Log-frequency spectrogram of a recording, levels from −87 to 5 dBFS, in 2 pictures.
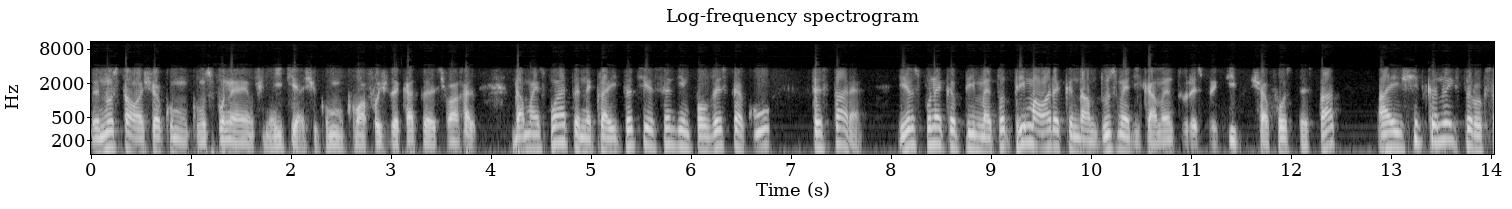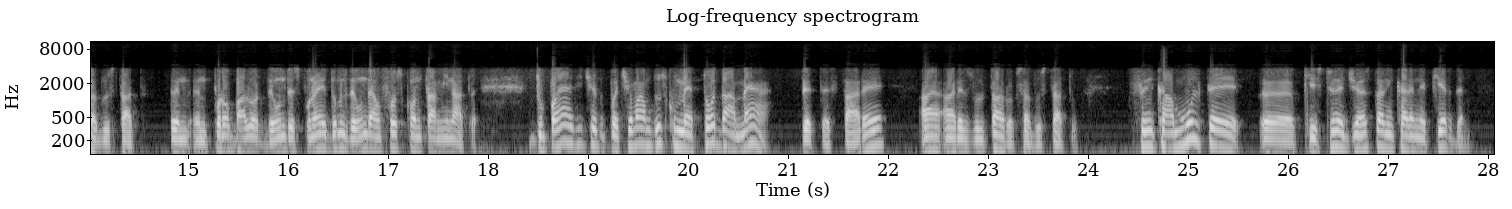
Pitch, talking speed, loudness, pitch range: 120 Hz, 190 wpm, -17 LUFS, 105-150 Hz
